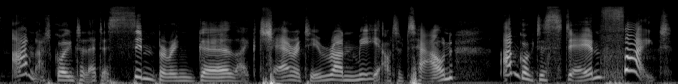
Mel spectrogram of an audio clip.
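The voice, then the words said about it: Performs a character's voice. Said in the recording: “do the voice”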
